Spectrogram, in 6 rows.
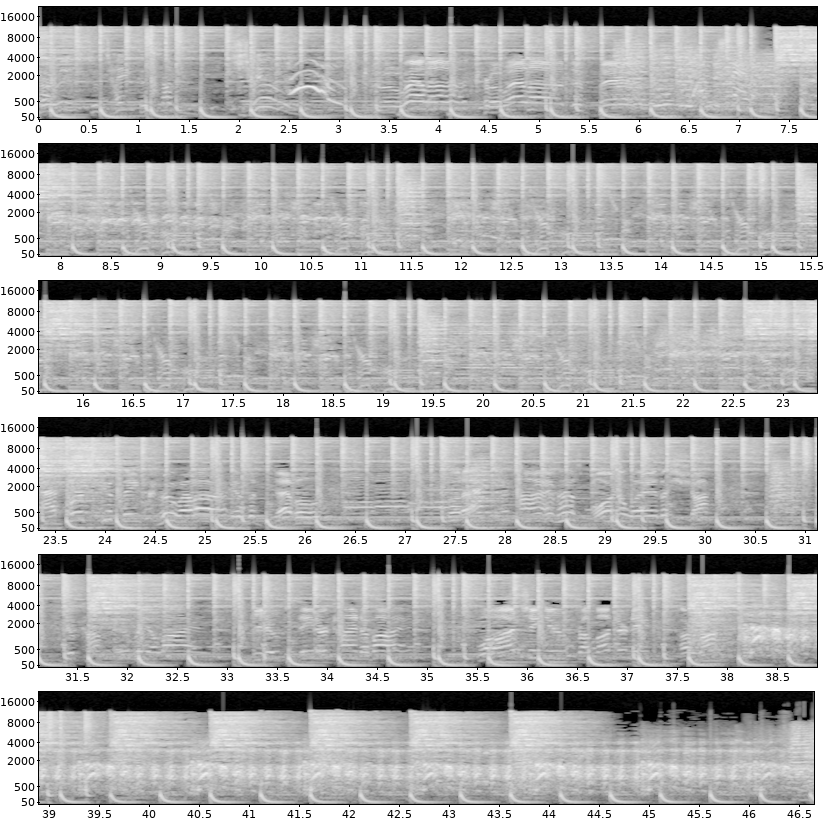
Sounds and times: Exciting music: 0.0 - 46.6.

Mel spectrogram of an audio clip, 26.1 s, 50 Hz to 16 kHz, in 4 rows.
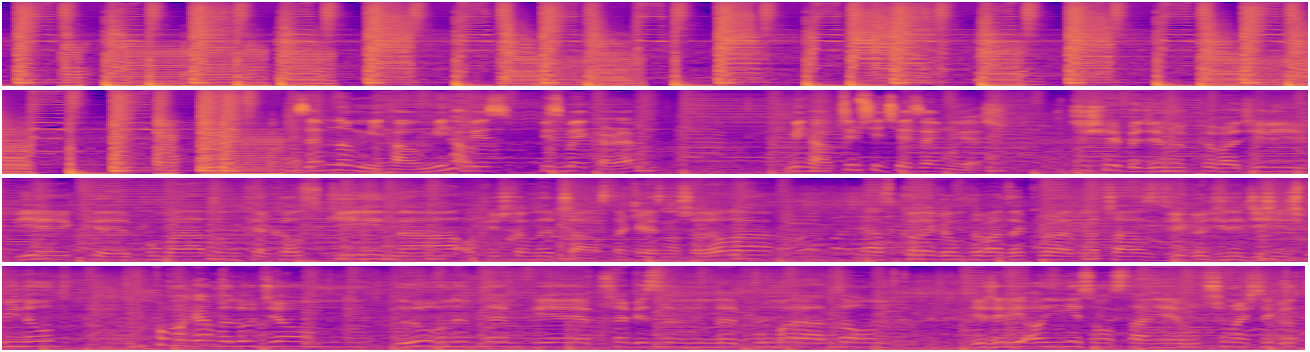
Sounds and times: Music: 0.0 - 26.1
Outside, urban or manmade: 0.0 - 26.1
Speech: 8.0 - 9.8, 10.4 - 26.1.

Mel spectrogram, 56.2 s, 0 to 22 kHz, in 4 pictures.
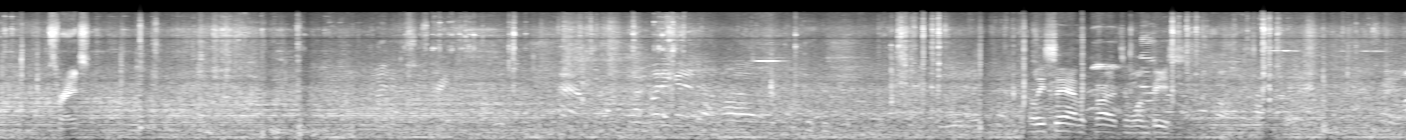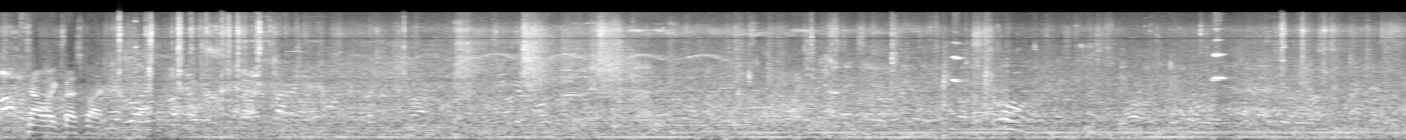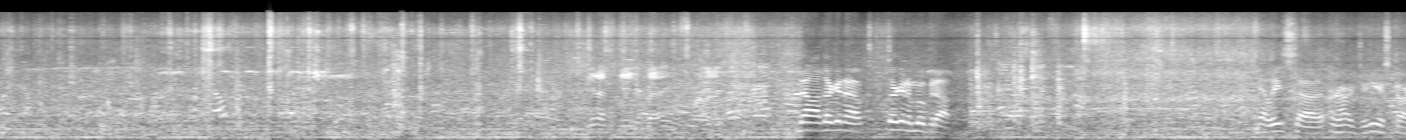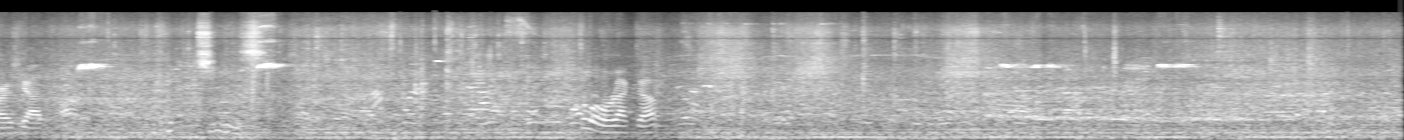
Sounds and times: Vehicle: 0.0 - 56.2
Speech: 0.4 - 1.1, 9.4 - 21.0, 21.6 - 56.2.

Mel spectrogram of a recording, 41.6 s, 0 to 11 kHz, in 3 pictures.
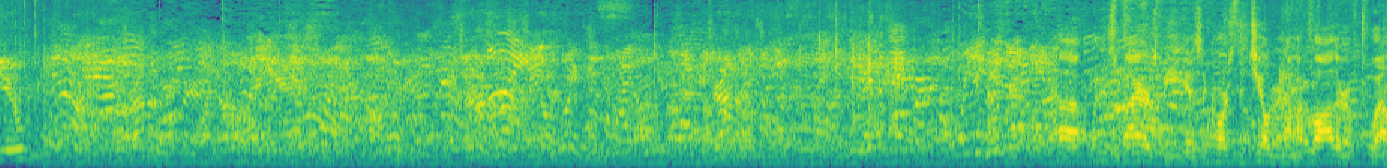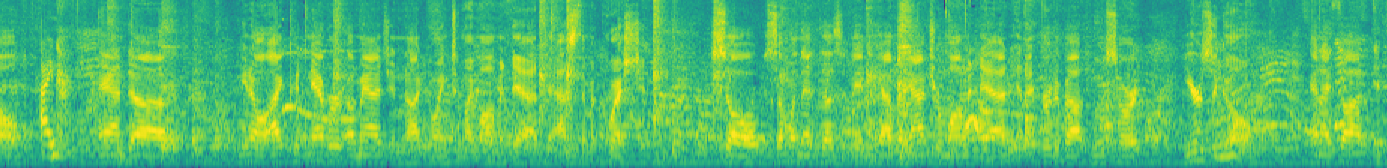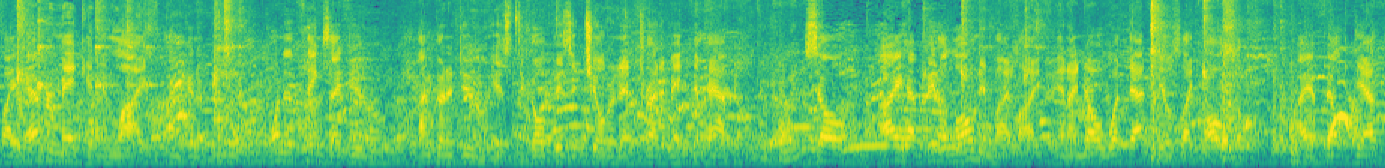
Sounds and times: Speech: 16.3 - 41.5.

